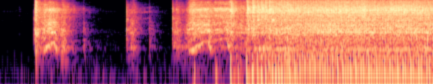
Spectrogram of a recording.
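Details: Scotts riding mower single-cylinder after cleaning pine straw out of the clogged fuel filter: a few short cranking bursts, then it catches and settles into an uneven, choppy run; runs on its own but still not right, backfiring through the carburetor.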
